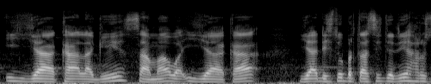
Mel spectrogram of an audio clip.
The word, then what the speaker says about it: iyyaka: hamzah Jadi baca Jangan Iya karena bulu tapi iyyaka nabudu dan harus mengalir ya jangan sampai Iya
